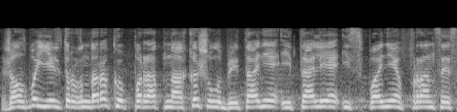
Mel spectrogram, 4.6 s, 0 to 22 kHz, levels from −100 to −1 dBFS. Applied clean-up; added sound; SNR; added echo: none; none; none; none.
